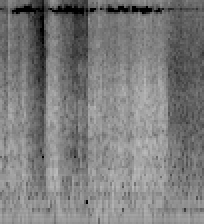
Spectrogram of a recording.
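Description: Cereal being stirred with a spatula in a plastic bowl: crunchy rustling and scraping in two stretches, the second and longer one stopping shortly before the end.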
